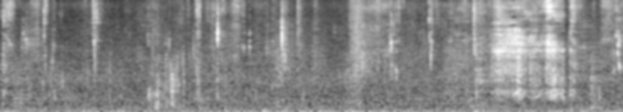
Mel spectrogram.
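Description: Close-miked chewing and biting of soft braised pork intestine, with small wet clicks of the mouth and of gloved hands pulling a piece apart. It grows louder briefly about five seconds in.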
